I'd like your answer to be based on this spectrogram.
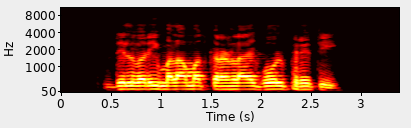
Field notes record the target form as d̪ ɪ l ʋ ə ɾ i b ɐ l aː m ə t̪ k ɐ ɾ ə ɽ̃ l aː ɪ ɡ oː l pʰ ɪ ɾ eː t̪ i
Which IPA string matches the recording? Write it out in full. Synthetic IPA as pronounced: d̪ ɪ l ʋ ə ɾ i m ɐ l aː m ə t̪ k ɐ ɾ ə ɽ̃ l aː ɪ ɡ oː l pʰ ɪ ɾ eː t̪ iː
